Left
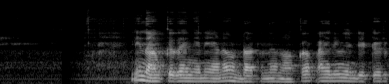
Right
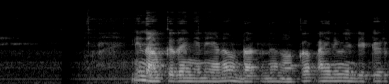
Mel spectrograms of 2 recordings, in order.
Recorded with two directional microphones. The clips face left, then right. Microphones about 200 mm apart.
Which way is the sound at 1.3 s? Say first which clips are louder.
Left 5 dB; 40° left (ahead or behind).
